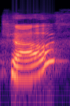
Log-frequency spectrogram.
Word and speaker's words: chao: mean something in Spanish we say like Chow kind of like Italians do for goodbye but we spell it with a CH in Spanish oh okay yeah and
